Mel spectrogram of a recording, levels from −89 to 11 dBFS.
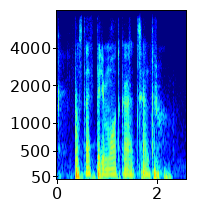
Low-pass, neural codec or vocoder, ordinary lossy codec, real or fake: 7.2 kHz; codec, 16 kHz in and 24 kHz out, 1 kbps, XY-Tokenizer; Opus, 32 kbps; fake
